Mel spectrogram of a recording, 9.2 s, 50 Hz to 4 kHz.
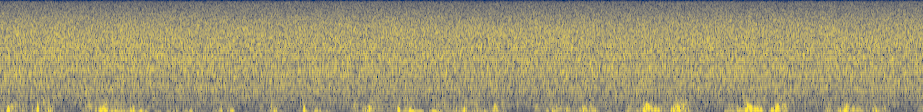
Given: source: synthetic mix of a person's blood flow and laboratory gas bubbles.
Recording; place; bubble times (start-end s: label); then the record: Doppler ultrasound of blood flow; precordium
no bubbles
From the record:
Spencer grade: 0 (complete lack of bubble signals)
